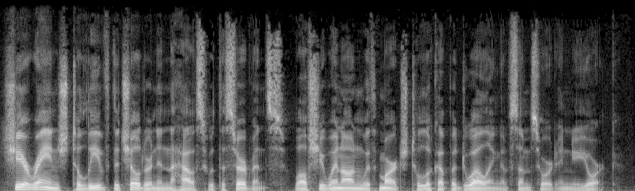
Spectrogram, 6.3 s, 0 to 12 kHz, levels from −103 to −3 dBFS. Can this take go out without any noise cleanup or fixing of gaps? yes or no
yes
